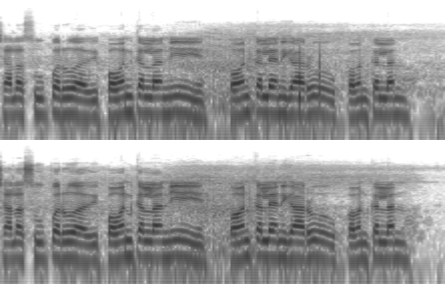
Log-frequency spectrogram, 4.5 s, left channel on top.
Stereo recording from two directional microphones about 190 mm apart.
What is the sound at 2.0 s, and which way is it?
Speech, 40° left (ahead or behind).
